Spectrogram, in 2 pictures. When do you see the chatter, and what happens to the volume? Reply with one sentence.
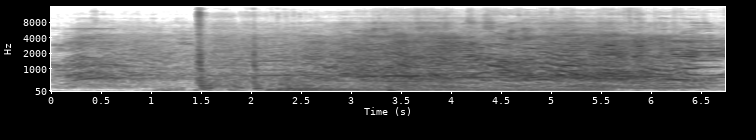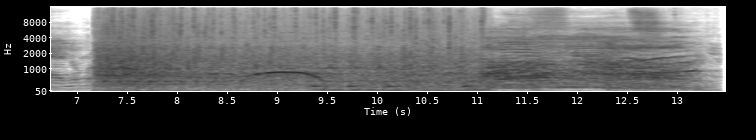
The chatter can be heard from 0.0 to 13.4 s, getting louder.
